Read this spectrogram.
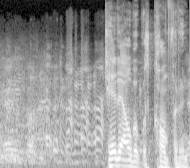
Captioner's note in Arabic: أعضاء الفرقة يضحكون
